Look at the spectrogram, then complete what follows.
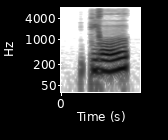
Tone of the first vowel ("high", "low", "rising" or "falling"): rising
